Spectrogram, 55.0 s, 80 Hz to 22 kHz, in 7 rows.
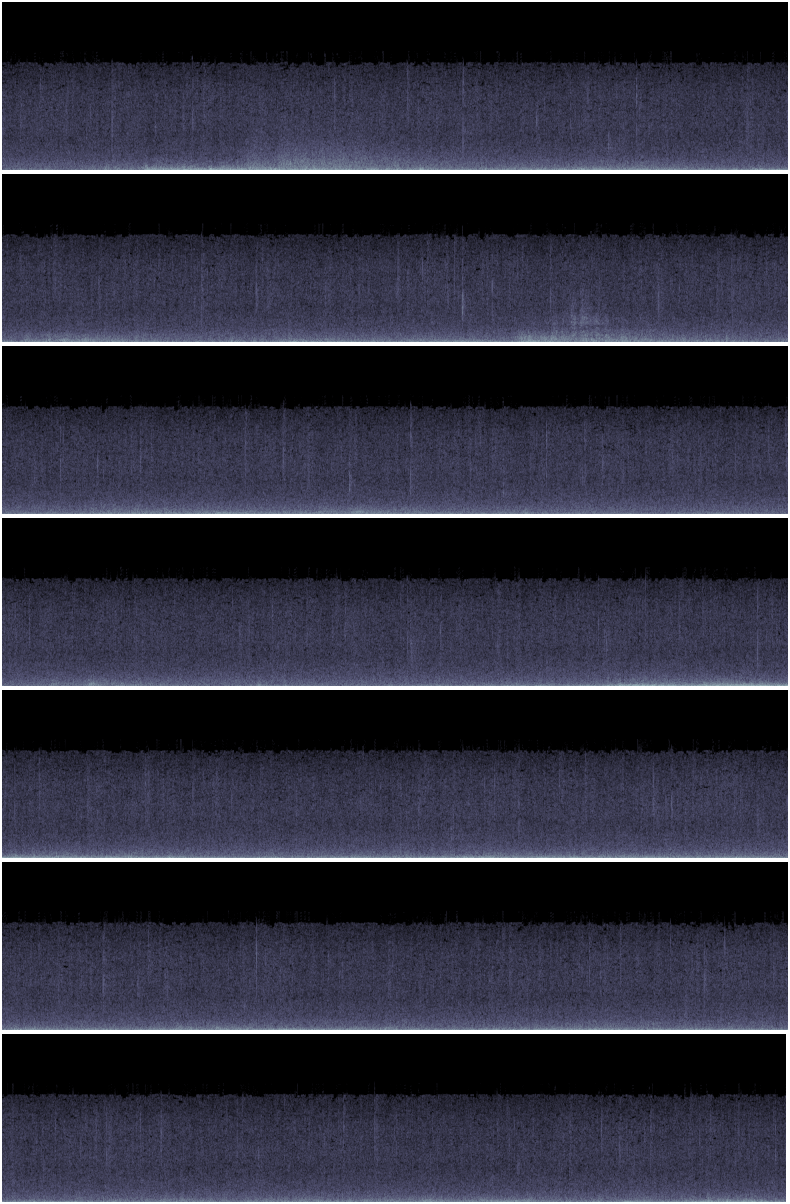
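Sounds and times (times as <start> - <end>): steady rain: 0.0 - 55.0
thunder rumbling: 1.0 - 20.1, 28.4 - 55.0
thunder crack: 1.4 - 4.9, 12.9 - 18.2.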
